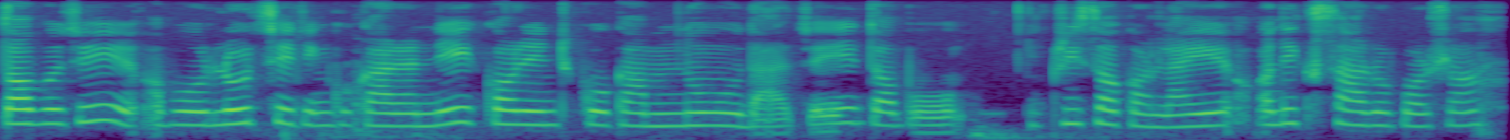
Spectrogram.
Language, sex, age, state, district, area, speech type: Nepali, female, 30-45, West Bengal, Darjeeling, rural, spontaneous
